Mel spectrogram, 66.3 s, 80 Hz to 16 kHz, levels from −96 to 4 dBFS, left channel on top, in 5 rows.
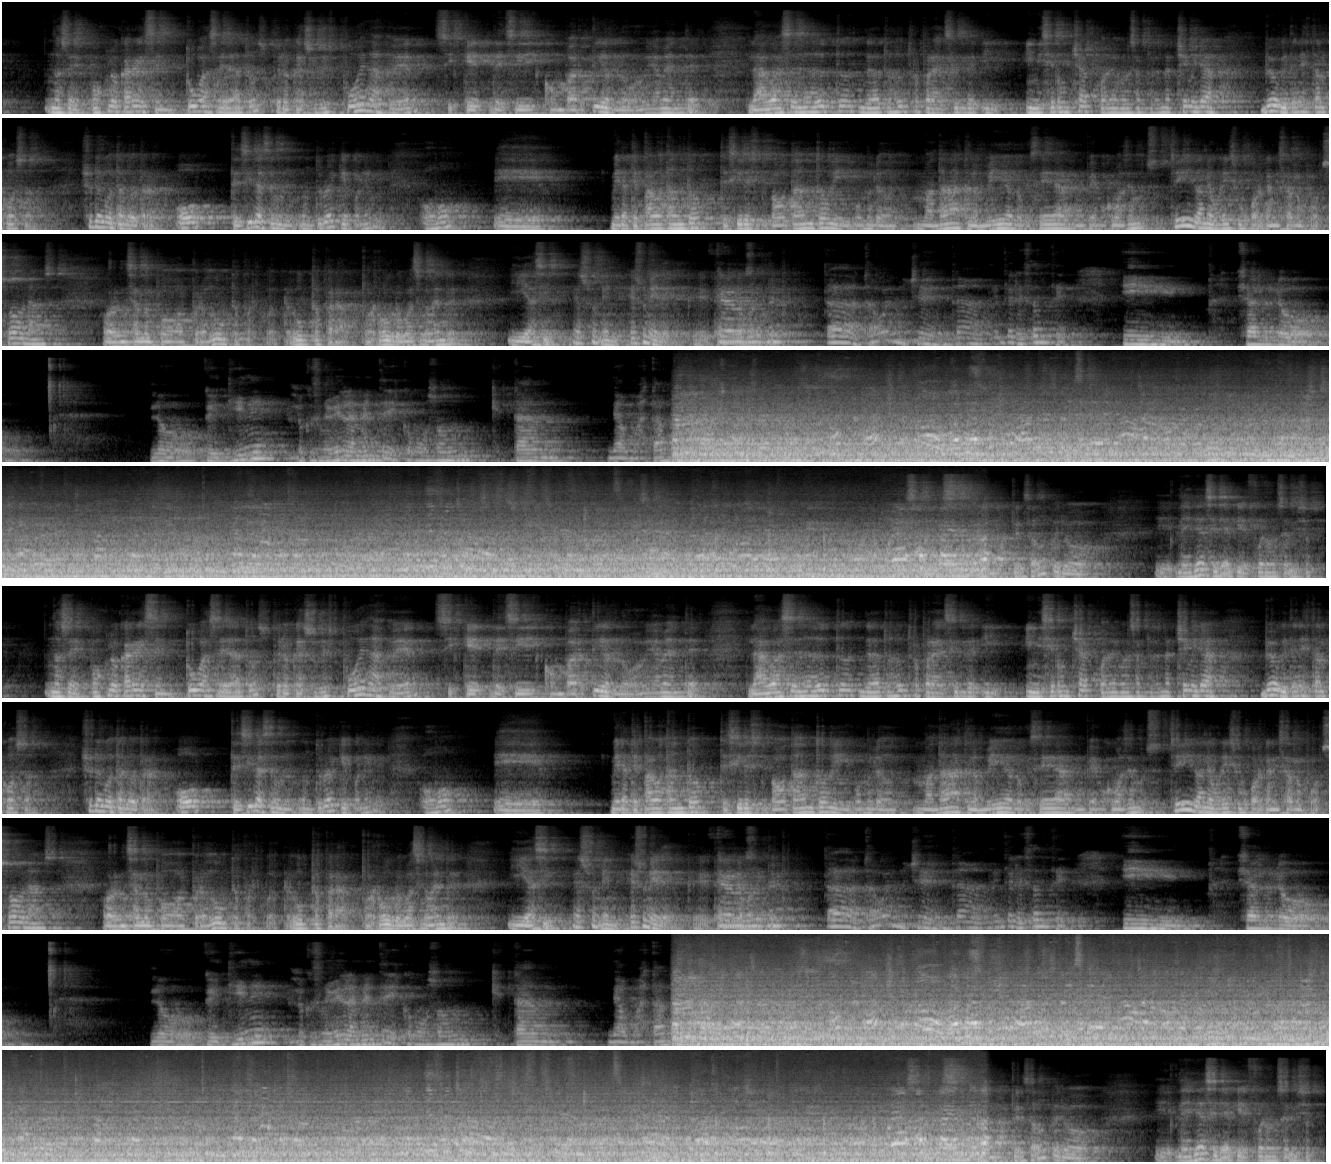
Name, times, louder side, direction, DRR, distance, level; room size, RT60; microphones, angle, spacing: voice 1, 0.4-17.8 18.2-18.8 19.4-34.4 51.8-54.0 54.4-61.6 62.0-66.2, equal, 20° right, -1 dB, 1.7 m, -30 dB
voice 2, 33.7-34.4 34.8-38.4 38.9-39.9 41.3-45.4 45.9-49.8 50.2-50.8 52.4-52.5 54.8-55.2 61.9-62.3, equal, 5° left, -1 dB, 4.9 m, -34 dB
sound 1, 46.5-63.0, right 2 dB, 90° right, 2.0 m, -20 dB
29.0 x 24.5 x 4.4 m, 1.0 s
head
